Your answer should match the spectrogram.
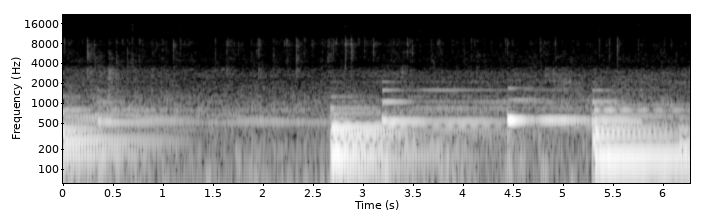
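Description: Calm, slow piano chords over rain sounds. New chords are struck about three seconds in, again near four and a half seconds and just after five seconds, each one ringing and fading out, with the patter of rain beneath.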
